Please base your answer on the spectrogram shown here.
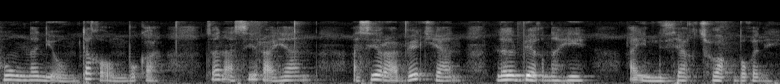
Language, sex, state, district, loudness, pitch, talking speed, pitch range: Mizo, female, Mizoram, Aizawl, -21 LUFS, 185 Hz, 190 wpm, 170-205 Hz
